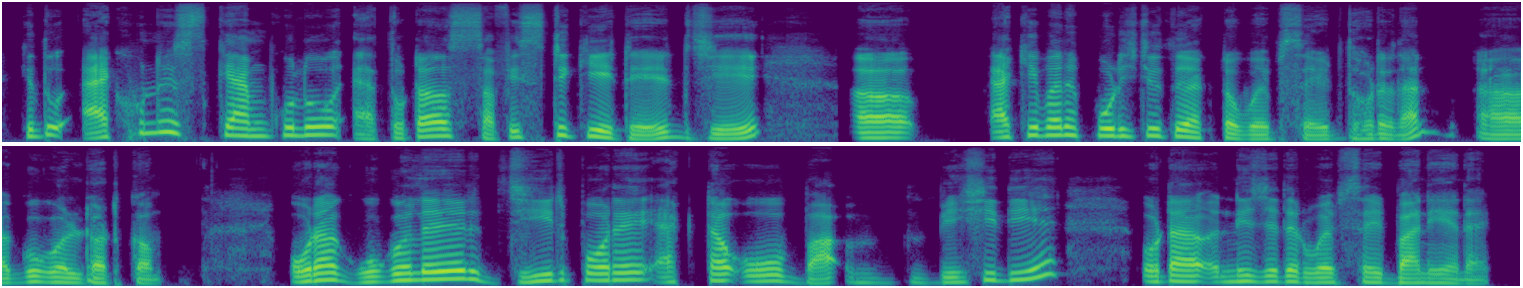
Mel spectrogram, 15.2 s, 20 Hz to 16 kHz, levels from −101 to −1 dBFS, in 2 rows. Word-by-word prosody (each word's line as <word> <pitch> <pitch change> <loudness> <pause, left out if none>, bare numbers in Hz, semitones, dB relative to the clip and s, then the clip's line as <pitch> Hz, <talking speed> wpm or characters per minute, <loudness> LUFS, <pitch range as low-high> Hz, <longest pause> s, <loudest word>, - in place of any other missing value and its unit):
কিন্তু - - -1 0.2
এখনের 270 +1 -1
scam 195 -3 +2
গুলো 205 +1 +3 0.3
এতটা 135 +10 0 0.2
sophisticated 155 - -1 0.2
যে, 115 -1 -1 0.6
অ্যা 135 0 +5 0.6
একেবারে 205 +4 +2
পরিচিত 190 0 +2 0.2
একটা - - -1
website 100 -1 -5
ধরে 115 +1 -4
নেন, - - -1 0.3
অ্যা 110 -3 -2 0.2
google.com, 115 -7 0 0.7
ওরা 165 +5 +7 0.2
Google-এর 180 +10 +5 0.2
G-র 160 +7 -1
পরে 180 +1 +4 0.2
একটা 165 - -2 0.2
O - - +2 0.2
বা 100 - +1
উ - - -15
উম 115 - -13 0.4
বেশি 130 +9 -4
দিয়ে 215 +8 +1 0.5
ওটা 150 +1 +3 0.3
নিজেদের 145 -1 0
website 125 0 -2
বানিয়ে 110 -1 -2
নেয়। 90 - -11
145 Hz, 125 wpm, -23 LUFS, 120-185 Hz, 0.7 s, ওরা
